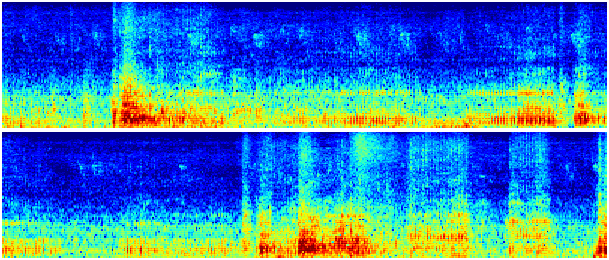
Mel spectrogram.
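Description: A tiger gives deep, rasping roars and growls in bursts with short pauses between.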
